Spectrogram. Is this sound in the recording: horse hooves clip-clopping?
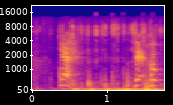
yes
